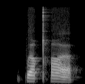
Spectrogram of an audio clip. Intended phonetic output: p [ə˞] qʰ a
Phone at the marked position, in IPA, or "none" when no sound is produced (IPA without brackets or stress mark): ə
